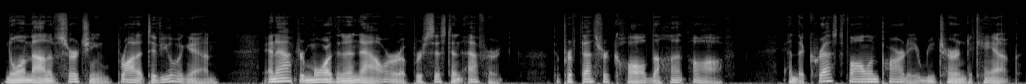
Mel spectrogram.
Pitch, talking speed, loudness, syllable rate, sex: 95 Hz, 180 wpm, -20 LUFS, 5.3 syllables/s, male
